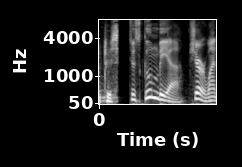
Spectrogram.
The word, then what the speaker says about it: Tuscumbia: Tusia will be looking at how to Tuscumbia. Sure, why not? But this Tumbia isn't in Alabama. It's in Missouri. So, let's go with Tuscumbia.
